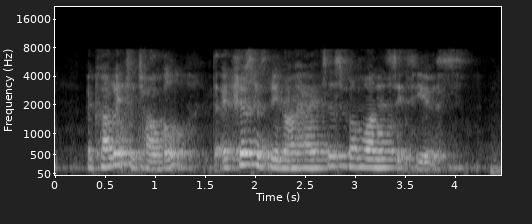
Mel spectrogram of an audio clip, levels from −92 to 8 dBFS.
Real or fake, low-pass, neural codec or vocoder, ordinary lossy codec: fake; none; codec, 16 kHz, 4 kbps, FreqCodec, smaller model; none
